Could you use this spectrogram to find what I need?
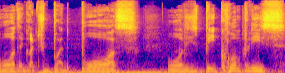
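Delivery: mock New Jersey accent. Imitating the other speaker's remark on big companies, imitating a Jersey accent. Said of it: "I don't know why the Jersey accent comes out".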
